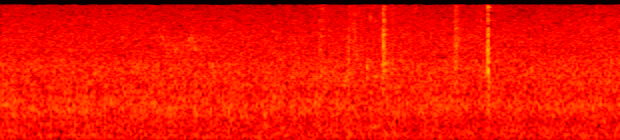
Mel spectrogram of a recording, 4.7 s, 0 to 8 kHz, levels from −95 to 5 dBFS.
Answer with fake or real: real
